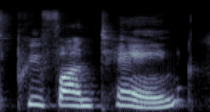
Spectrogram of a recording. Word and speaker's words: Prefontaine: And I mispronounced your last name a little bit. It's Prefontaine.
